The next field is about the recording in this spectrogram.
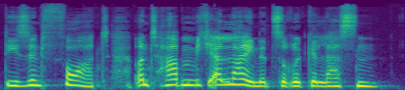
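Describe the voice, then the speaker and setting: A man's voice: high voice, normal speed, a little mellow, no room sound, studio quality, voice pushed up, natural voice. A man voicing a sad young princess in a fairy tale, plaintive and childlike.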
